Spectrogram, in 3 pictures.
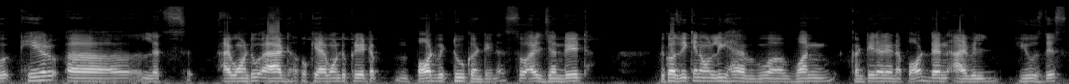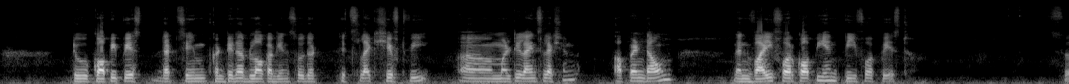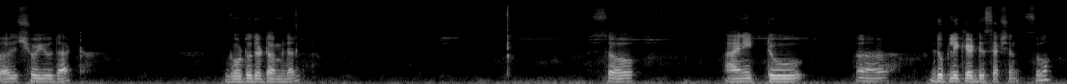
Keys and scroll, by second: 22.5 super+Tab, 23.4 Return, 24.5 super+v, 25.7 Up, 26.6 Return, 28.0 Down, 29.0 Down, 29.5 Down.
